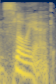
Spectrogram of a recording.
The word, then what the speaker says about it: Slowiak: Romy, R-O-M-I, Slowiak, S-L-O-W-I-A-K.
